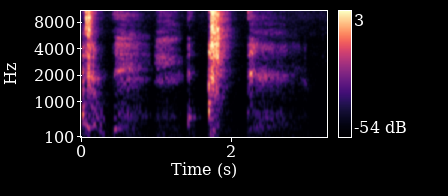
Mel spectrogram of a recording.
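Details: Congested, snotty head cold of a few days: short breathy sniffs and intakes build to a sharp sneeze burst, then more congested sniffling; sneezing with sniffling from a common cold.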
